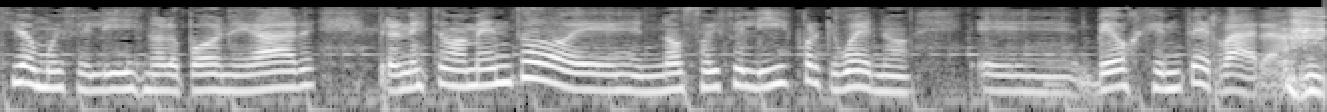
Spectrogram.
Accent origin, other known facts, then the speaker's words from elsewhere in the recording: Buenos Aires, Argentina; no sabes que somos bien porteñas.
